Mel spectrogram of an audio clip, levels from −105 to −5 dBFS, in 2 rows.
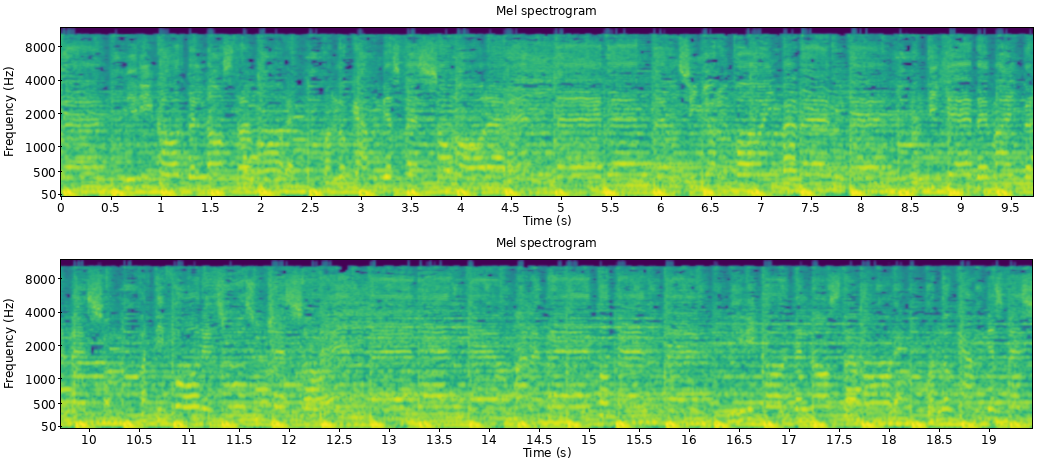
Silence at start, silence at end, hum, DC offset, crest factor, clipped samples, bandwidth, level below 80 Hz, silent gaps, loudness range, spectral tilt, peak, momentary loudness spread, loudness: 0 s; 0 s; none; under 0.1%; 10 dB; 0.2%; 11 kHz; -16 dBFS; none; 0 LU; -5 dB/octave; 0 dBFS; 2 LU; -11 LUFS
